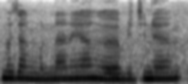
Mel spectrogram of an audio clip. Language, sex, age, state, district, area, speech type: Bodo, female, 30-45, Assam, Chirang, urban, spontaneous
